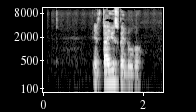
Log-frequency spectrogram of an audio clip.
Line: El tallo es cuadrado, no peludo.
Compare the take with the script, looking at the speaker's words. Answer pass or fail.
fail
